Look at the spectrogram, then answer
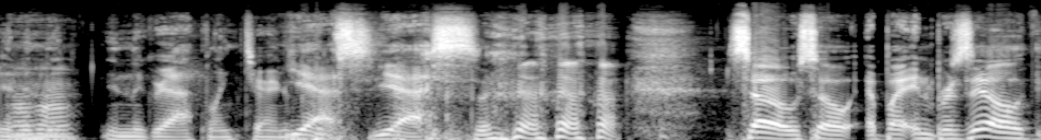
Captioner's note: laughing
